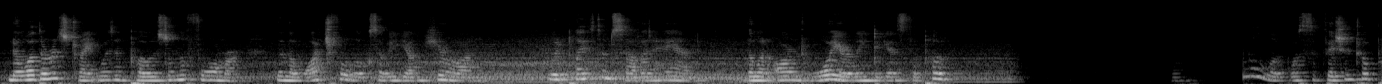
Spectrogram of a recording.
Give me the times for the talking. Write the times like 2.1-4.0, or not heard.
0.1-4.8, 5.5-9.4, 11.7-13.7.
